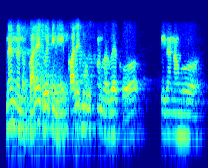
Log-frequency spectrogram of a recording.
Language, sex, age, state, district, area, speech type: Kannada, male, 18-30, Karnataka, Mysore, urban, conversation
